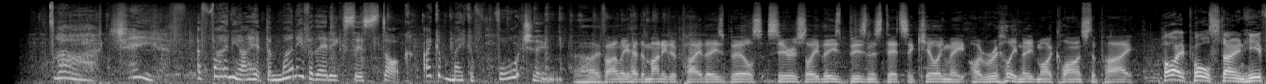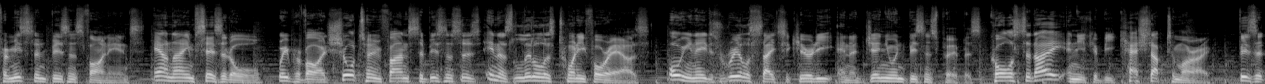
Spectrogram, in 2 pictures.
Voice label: advert; instant business finance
